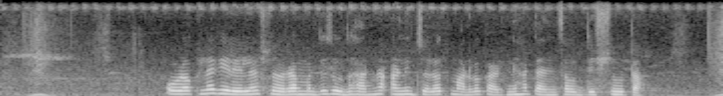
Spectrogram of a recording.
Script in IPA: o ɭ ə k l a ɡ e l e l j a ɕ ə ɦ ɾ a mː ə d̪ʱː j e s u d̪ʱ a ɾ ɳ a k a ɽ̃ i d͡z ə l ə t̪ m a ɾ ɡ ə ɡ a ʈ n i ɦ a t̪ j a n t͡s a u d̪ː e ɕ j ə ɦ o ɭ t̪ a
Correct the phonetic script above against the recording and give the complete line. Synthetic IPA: o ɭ ə k l a ɡ e l e l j a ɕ ə ɦ ɾ a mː ə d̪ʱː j e s u d̪ʱ a ɾ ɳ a ʔ a ɽ̃ i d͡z ə l ə t̪ m a ɾ ɡ ə k a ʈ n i ɦ a t̪ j a n t͡s a u d̪ː e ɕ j ə ɦ o t̪ a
